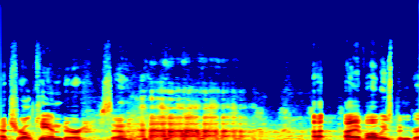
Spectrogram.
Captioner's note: audience laughs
